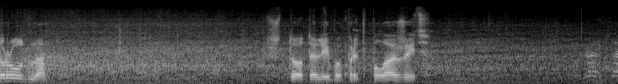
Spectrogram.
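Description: A heavy truck's engine rumbles as the truck drives away over grass.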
